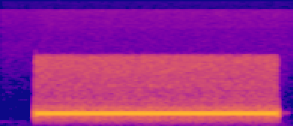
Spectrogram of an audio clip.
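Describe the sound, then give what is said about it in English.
A steady telephone dial tone hums at a single constant pitch for about a second and a half, clear and unbroken, then cuts off abruptly, as KLRC Radio places a call to Creekside Coffee Shop. No voices are heard. “And so this week's office of the week is Creekside Coffee Shop, and we're going to make a little phone call.”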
